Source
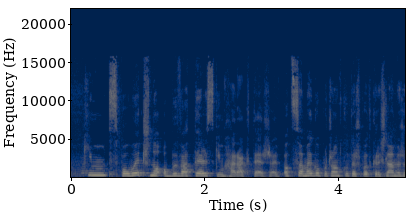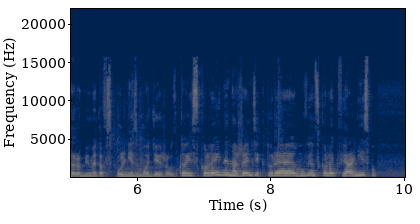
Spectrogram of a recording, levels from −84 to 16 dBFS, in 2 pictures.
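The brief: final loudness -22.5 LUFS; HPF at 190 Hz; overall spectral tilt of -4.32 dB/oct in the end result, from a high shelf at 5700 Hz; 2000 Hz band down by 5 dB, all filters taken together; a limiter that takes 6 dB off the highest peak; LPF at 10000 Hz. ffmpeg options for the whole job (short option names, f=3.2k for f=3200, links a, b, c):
-af "highpass=190,lowpass=10k,equalizer=f=2k:t=o:g=-6.5,highshelf=f=5.7k:g=3,volume=14dB,alimiter=limit=-12.5dB:level=0:latency=1"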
